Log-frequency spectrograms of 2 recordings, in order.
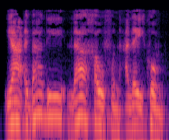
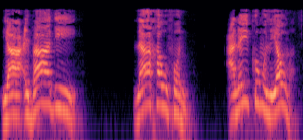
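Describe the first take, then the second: First: يا عبادي لا خوف عليكم read slowly, stress on لا; teacher reads the verse from the mushaf. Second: يا عبادي slow and louder, stress on عبادي; teacher recites the verse for the students; louder Quran quote. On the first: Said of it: "ممكن يلاحظ المصحف". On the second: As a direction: recite يا عبادي لا خوف عليكم اليوم firmly. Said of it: "وفي قراءة". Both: Shown as a demonstration.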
